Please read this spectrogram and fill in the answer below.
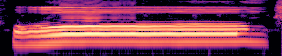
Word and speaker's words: ओम: ओम लिखा है और जब हम ओम उच्चारण करते हैं तो हम इस उच्चारण को लंबा खींचते हैं हम बोलते हैं ओम इस तरीके से ओम का उच्चारण किया जाता है इसी प्रकार से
